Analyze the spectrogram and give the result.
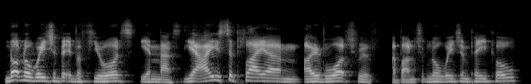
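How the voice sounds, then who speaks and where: A man with a soft southern English accent and a bright, forward voice at an average pitch. He chats casually like a streamer, rambling conversationally through anecdotes. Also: brisk. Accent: southern English, mild. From Kent, south-east England. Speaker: streamer chatting with viewers.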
